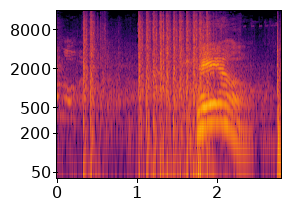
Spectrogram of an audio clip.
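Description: A pistol fires a rapid string of shots.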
